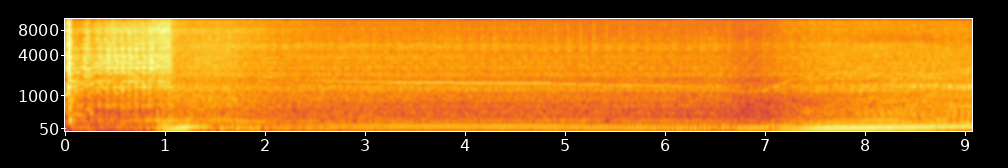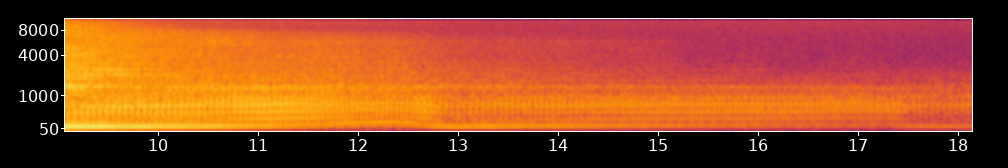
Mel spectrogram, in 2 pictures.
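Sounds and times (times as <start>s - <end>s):
car: 0.0s - 18.1s.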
